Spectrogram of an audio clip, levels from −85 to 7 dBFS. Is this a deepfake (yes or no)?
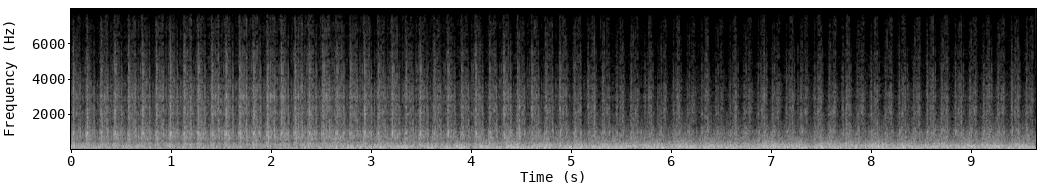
no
